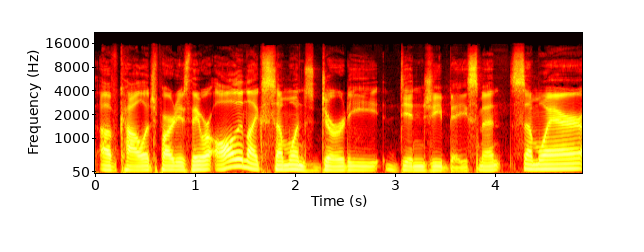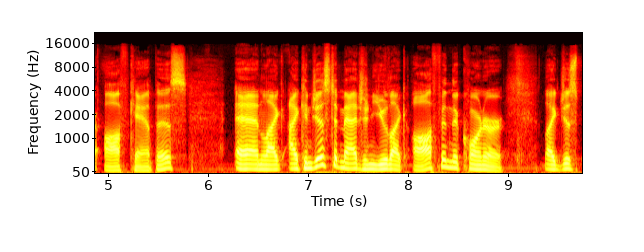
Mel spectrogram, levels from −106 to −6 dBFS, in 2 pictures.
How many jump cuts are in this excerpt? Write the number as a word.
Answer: zero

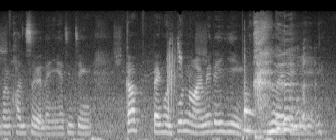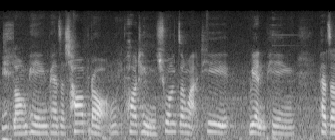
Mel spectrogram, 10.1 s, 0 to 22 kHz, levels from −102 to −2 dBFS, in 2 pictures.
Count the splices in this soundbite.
one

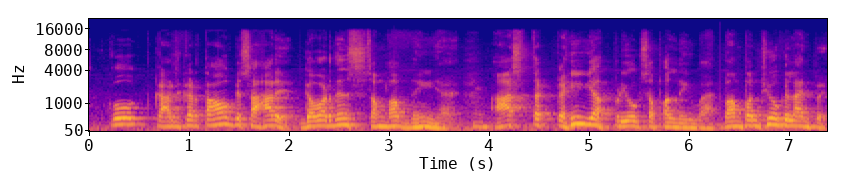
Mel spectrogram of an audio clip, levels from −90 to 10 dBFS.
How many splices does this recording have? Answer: three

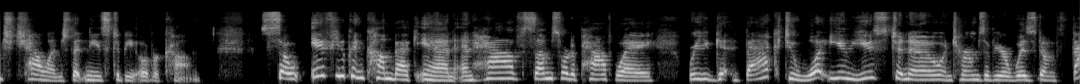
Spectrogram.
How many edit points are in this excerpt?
zero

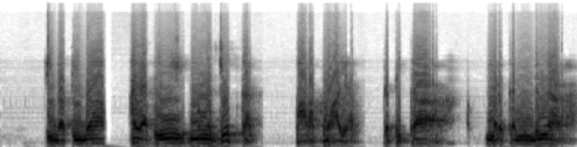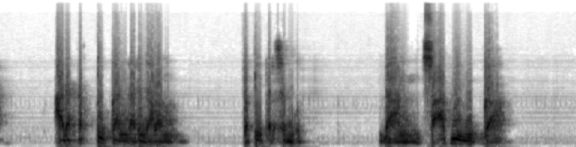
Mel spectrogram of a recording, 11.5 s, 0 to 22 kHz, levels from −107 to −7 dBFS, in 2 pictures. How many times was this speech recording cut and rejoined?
three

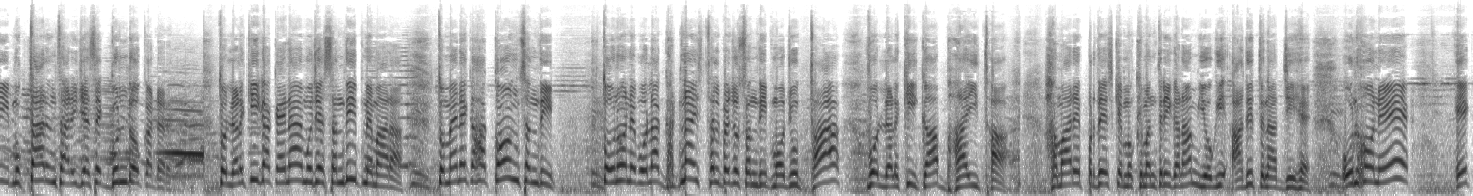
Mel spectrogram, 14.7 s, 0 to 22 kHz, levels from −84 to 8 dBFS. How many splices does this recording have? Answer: three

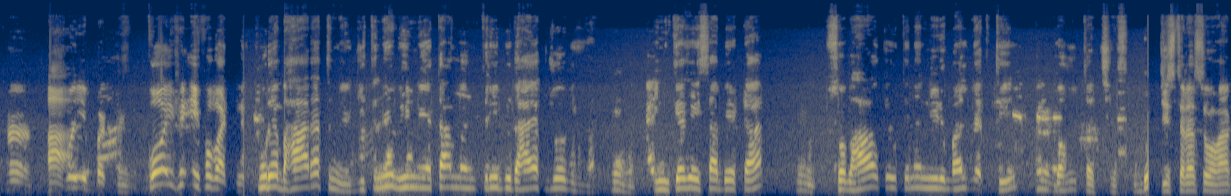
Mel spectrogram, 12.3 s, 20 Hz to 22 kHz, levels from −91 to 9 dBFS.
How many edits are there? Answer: two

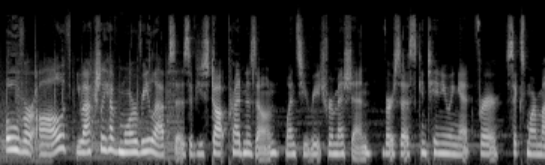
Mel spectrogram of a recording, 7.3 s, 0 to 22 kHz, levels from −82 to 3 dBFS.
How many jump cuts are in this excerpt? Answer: one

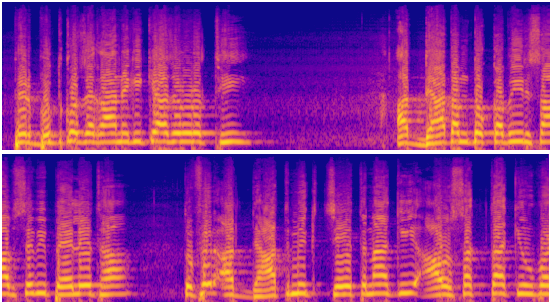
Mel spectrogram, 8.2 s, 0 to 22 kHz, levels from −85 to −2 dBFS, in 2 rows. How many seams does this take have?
zero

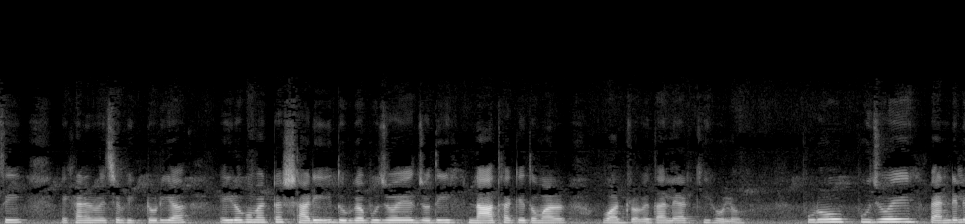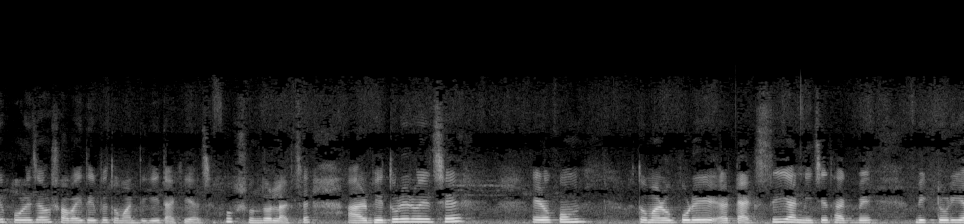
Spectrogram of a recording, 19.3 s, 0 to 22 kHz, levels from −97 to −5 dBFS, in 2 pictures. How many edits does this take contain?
zero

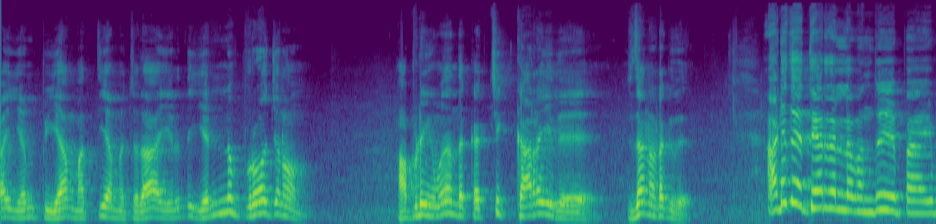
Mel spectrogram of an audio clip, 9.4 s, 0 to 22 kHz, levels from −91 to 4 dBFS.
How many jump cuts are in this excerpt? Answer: zero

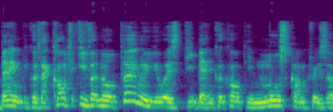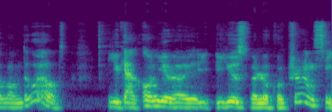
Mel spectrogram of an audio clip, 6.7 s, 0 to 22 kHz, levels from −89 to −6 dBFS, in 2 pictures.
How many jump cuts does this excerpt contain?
zero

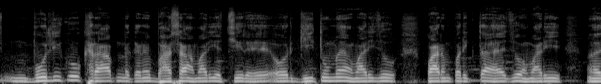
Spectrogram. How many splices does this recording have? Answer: zero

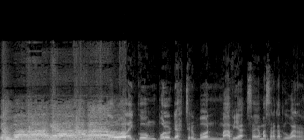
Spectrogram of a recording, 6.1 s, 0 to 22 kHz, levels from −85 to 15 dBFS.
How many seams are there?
one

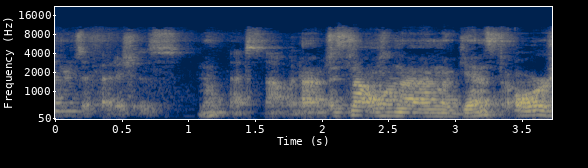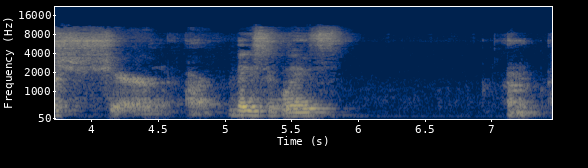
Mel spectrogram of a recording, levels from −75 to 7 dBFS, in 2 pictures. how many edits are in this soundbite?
zero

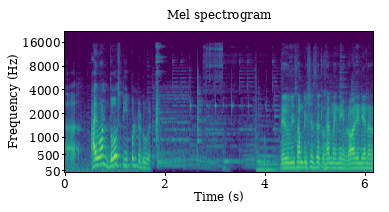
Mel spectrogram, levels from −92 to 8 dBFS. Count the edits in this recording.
one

